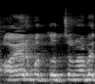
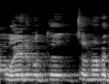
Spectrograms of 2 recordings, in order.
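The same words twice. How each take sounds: First: অ said as an open "aw"; open vowel demo. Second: ও said as a closed "o"; closed vowel demo. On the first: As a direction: pronounce অ with an open, unrounded-off "aw" sound. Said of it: "তখন বিবৃত". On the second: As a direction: pronounce ও as a rounded, close "o". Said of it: "তখন সংবৃত". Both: Shown as a demonstration.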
